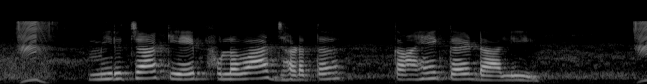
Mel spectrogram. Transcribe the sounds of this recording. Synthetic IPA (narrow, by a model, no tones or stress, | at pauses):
mɪɾt͡ʃaːkeːpʰʊlʋaːd͡ʒʱəɽət̪ə | kãːɦẽkəɖaːliː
